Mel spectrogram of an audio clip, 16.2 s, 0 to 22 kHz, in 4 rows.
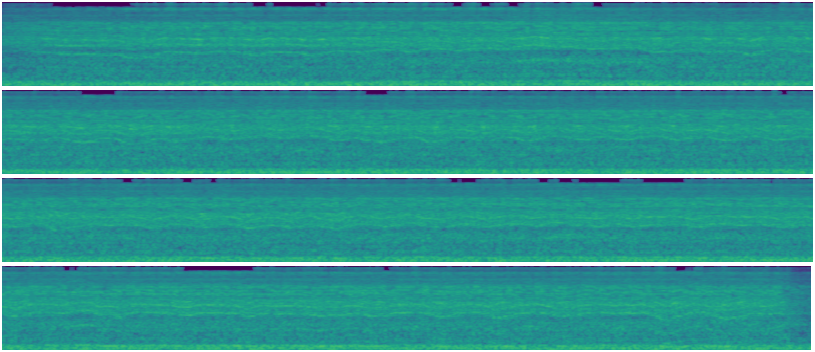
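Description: A 3M Stripe Off eraser wheel spins against car paint, giving a steady high whirring squeal with a constant grinding texture, close and unbroken throughout.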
